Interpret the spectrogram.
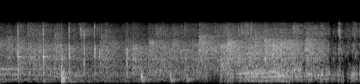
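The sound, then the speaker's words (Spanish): Steady applause from an audience after number 4 is drawn in a prize draw for an Arcade Vintage mug. It is a dense wash of many hands clapping at once, sustained and fairly loud for a few seconds with a faint hint of voices beneath. “Un aplauso.”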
